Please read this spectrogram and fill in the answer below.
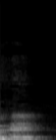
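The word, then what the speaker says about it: who: हु इसको कहते हैं से प्रारंभ होने वाले शब्दों में डब्लू का उच्चारण नहीं किया जाता है जैसे डब्लू एच ओ हु माने कौन हु का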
